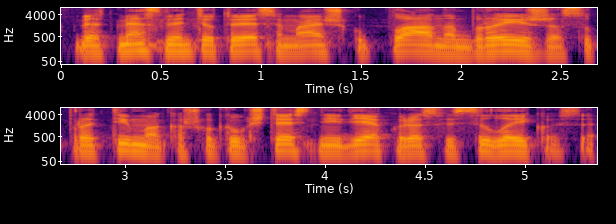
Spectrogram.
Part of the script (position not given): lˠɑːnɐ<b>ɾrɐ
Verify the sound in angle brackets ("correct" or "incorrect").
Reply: correct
